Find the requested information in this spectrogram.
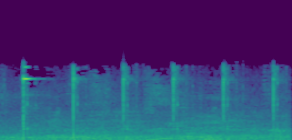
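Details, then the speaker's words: Sharp regular clicks about twice a second from a Storz SPINE-ACTOR forked radial shockwave transmitter on an Olympic athlete's tight thoracic spine, mobilizing vertebral joints in a flexed position, with muscle twitching; radial shockwave therapy device firing. "would be the joints a small thing you see there's a twitch in the muscles but it calms down after a while I think this would be the joints still the same twitch yeah now stuff to calm down"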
